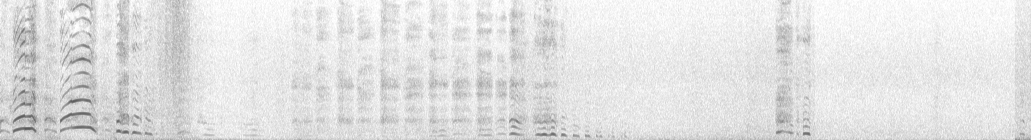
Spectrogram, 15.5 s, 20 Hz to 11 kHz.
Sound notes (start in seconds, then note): 3.6 Julie breathes heavily; 7.7 Julie whimpers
